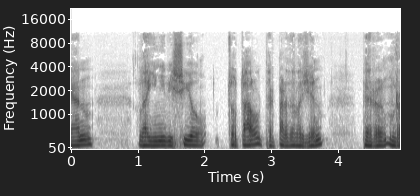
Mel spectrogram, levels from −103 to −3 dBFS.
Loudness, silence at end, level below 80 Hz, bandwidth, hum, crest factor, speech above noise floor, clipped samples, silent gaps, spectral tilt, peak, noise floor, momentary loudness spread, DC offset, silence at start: -28 LUFS; 0 s; -56 dBFS; 11 kHz; none; 16 dB; 35 dB; under 0.1%; none; -7 dB/octave; -12 dBFS; -61 dBFS; 8 LU; under 0.1%; 0 s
